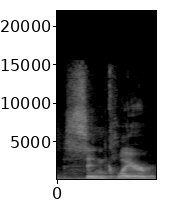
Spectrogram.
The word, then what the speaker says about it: St. Clair: is Sinclair Byfield and although it sounds like Sinclair it's spelled esti CLA I R and you would think that st. Clair but for some reason it's been advised that he is named Sinclair and I play the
